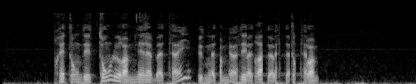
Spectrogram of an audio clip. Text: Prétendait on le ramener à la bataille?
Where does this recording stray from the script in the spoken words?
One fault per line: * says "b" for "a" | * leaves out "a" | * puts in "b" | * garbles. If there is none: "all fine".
* garbles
